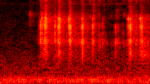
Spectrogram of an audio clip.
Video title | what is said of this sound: Temu Fishing | big old rattle in there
